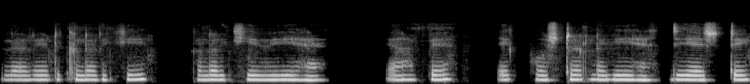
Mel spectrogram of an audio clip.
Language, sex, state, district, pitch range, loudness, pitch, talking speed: Hindi, female, Bihar, East Champaran, 210-220 Hz, -15 LUFS, 215 Hz, 135 wpm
